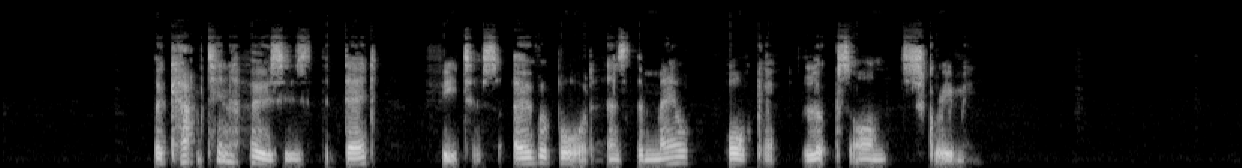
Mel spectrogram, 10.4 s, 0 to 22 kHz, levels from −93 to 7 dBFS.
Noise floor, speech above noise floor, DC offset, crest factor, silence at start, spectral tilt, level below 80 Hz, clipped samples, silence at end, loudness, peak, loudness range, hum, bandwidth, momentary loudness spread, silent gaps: -84 dBFS; 66 dB; under 0.1%; 20 dB; 1.3 s; -3 dB/octave; -62 dBFS; under 0.1%; 2.3 s; -19 LUFS; -2 dBFS; 3 LU; none; 9.6 kHz; 8 LU; none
